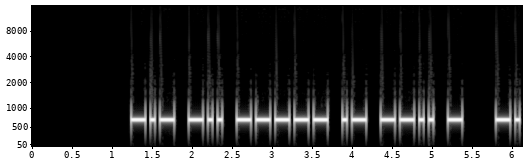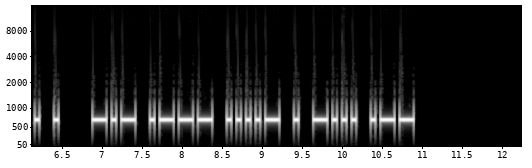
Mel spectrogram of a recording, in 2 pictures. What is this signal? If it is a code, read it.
Morse code, heard as a keyed tone, about 20 wpm, 700 Hz. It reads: KD0AZT DE KJ4EBW
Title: USA Callsign DE Callsign 20wpm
